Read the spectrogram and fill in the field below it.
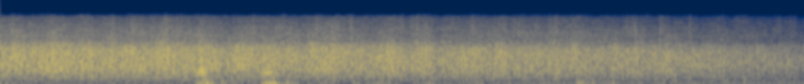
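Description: A lecture audience at the Clinton School gives a steady, loud round of applause after a talk by an author, slowly fading, with a brief spoken thanks over it.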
